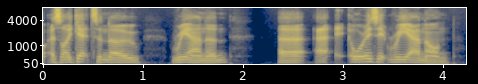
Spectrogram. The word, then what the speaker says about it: Rhiannon: gosh yeah hello ranan ranan or Ranon what's the right way to say your name it depends if you are my mother and angry then it's Ranon but if you're if you're just neutral then it's Ranon oh your mother says Ranon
